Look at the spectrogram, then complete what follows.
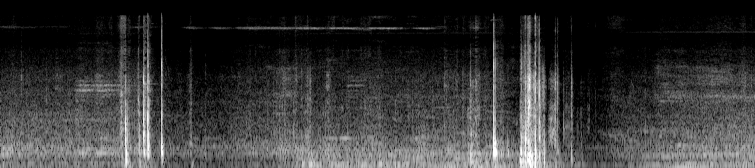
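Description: Plastic clicks and knocks from a Honda Fit's lower dash guard being pulled free and handled, in two short clusters, about a second in and about five seconds in.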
